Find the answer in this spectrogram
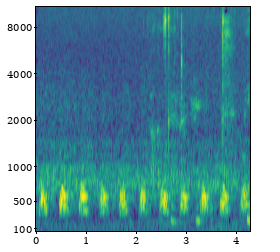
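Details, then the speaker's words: Fetal heartbeat at 18 weeks of pregnancy (fourth baby) heard on Doppler at a midwife appointment: fast, regular whooshing pulses, about 150 beats a minute. "you so that's a lovely heartbeat that's good that sound just never gets old does it"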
